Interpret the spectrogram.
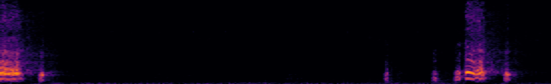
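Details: Red junglefowl hen, wild, calling to attract a male: a harsh, loud squawk opens, then a long pause, then a few rising clucks leading into another strained, rasping squawk and a final cluck.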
